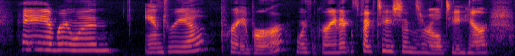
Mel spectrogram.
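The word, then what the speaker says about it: Proeber: And he pronounces it Praber. I don't know why. It's German. It's very German. He's like third generation on both sides of his family German. So I actually asked somebody in Germany how to pronounce it because it was supposed to be an umlaut. I don't know. Anyway, and they said Praber, like Schroeder, like Schroeder or Schrader, whatever.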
